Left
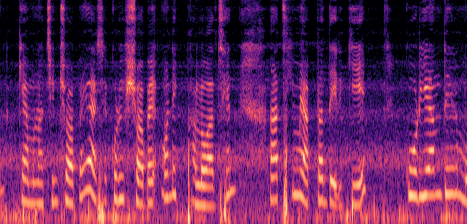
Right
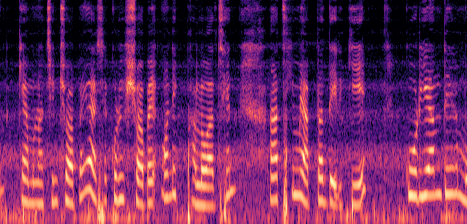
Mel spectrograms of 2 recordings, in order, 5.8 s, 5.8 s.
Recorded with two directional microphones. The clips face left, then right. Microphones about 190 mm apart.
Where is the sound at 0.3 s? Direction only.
50° right (ahead or behind).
